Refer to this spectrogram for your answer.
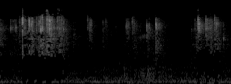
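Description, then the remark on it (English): Dice rattle and clatter in a few quick, irregular bursts of bright clicking, fairly soft overall, with no voices over them, as dice are rolled in a dollar gambling game against the house. “Look at all them there dice.”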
